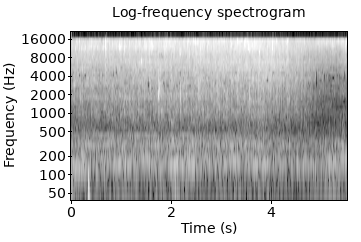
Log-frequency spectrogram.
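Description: Two ground-beef burger patties sizzling steadily in hot oil in a frying pan over a low flame.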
